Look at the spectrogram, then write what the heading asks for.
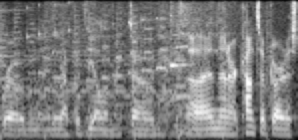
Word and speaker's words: Yellow McToad: And in case you didn't get that, it's Yellow McToad, which happens to rhyme with Yellow Brick Road, but totally different thing.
